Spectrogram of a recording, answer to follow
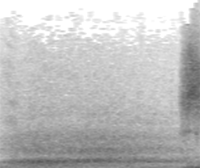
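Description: A large congregation praying aloud all at once: a steady wash of many voices with no single voice standing out, easing off slightly toward the end.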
